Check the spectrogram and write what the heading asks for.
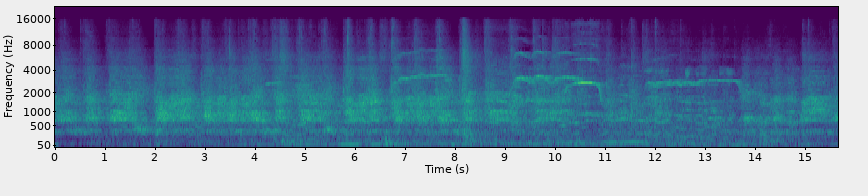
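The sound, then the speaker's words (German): A large crowd of students loudly chants in unison, inside an echoing metro, a protest slogan saying that riding without a ticket is another way to fight. Their voices merge into a dense, continuous roar of shouting throughout. “Das ist genau das, was die Studierenden damals in der U-Bahn gerufen haben.”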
